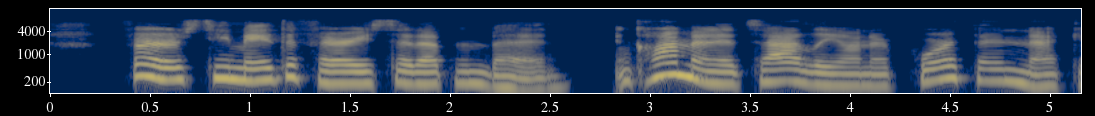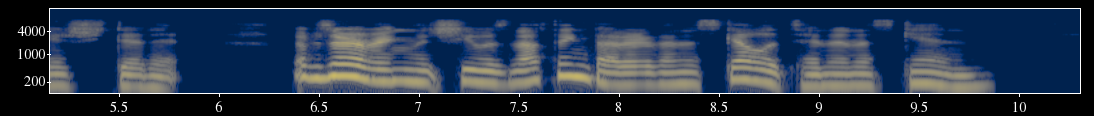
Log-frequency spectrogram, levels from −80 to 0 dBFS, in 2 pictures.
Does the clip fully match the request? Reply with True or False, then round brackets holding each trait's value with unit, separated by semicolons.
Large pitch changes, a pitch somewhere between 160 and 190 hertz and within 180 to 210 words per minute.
True (5.8 semitones; 185 Hz; 190 wpm)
